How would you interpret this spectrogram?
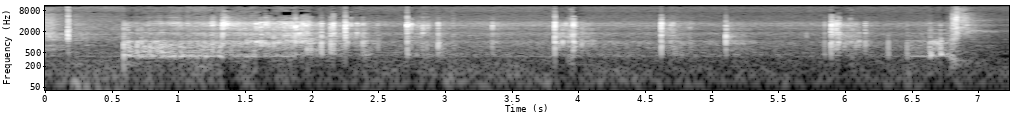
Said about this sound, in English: I'm now filling up the bucket with turf, plus a few chirons to put on top of the fire.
